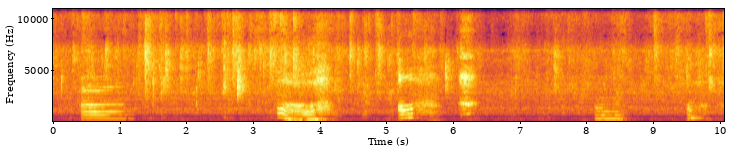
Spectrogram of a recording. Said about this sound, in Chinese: 帮我洗吧，我好好洗啊！哎，你别说，别人帮你洗澡的感觉还挺舒服的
